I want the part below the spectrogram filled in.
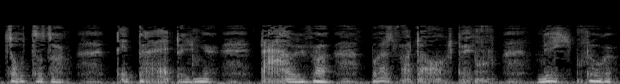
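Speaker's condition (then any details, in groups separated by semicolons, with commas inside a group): Dystonia with speech disorder; lifelong, first noticed at age 6 in primary school, could not write as a child; can only speak slowly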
